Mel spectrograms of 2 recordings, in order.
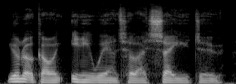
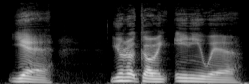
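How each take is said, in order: First: Said in the usual way. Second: Loud, higher gloating echo; laughing jeer. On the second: Acted. Carl echoing James at Mark, loud gloating jeer. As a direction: jeer it like a sidekick. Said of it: "Carl laughed".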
